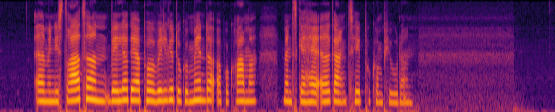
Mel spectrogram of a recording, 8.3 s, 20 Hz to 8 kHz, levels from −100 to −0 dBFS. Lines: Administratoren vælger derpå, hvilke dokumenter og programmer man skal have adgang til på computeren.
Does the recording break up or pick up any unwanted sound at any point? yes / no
no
